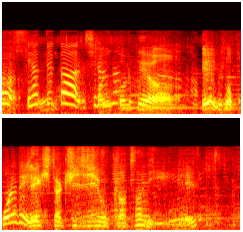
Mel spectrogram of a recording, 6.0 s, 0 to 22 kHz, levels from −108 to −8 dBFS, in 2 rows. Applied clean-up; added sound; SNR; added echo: neural separator model SepFormer DNS4.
